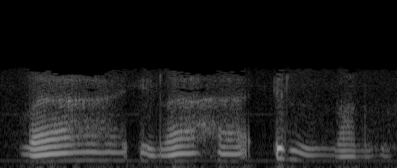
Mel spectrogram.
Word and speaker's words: La ilaha illallah: It's La ilaha illallah. We're going to emphasize the ill of the third syllable there.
